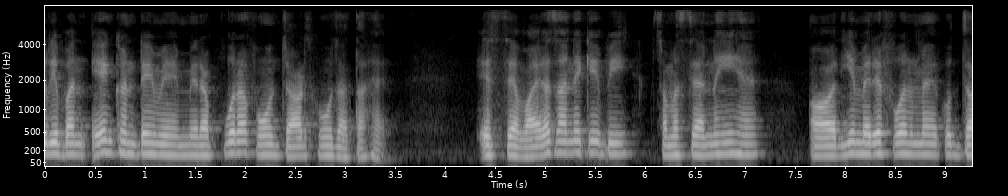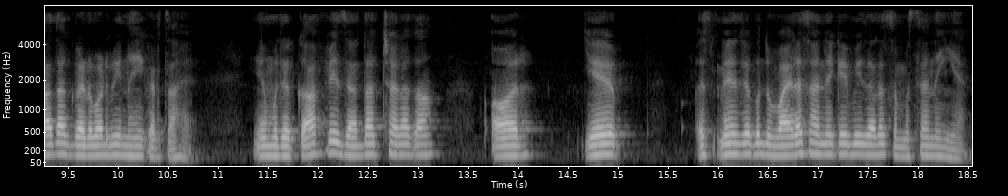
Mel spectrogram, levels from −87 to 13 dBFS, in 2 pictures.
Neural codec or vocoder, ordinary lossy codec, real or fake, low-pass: none; AAC, 32 kbps; real; 7.2 kHz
